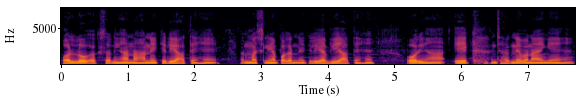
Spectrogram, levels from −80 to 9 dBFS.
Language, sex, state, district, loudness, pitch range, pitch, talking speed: Hindi, male, Chhattisgarh, Kabirdham, -16 LUFS, 130-145 Hz, 135 Hz, 195 wpm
